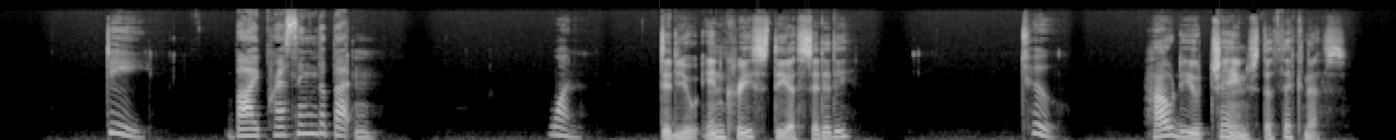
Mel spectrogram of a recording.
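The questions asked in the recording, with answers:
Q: By pressing the button.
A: 2: How do you change the thickness?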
